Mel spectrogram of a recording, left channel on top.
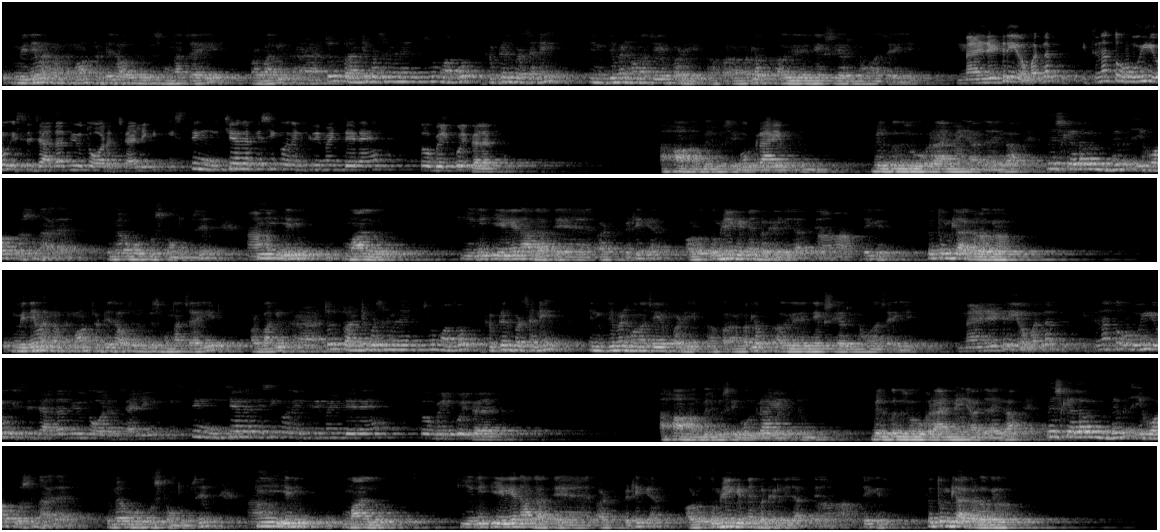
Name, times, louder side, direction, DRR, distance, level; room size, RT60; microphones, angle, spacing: voice 1, 0.1-2.2 2.5-5.5 5.9-9.1 18.1-19.7 20.2-21.7 22.0-23.9 24.2-27.0 27.7-31.4 31.7-32.0 32.4-33.2, right 1 dB, 70° right, 0 dB, 0.8 m, -26 dB
voice 2, 9.5-15.4 15.7-16.5 18.9-19.4 21.0-21.3 25.6-25.8 26.7-26.8 31.3-31.6 32.8-33.2, left 3 dB, 80° left, 6 dB, 0.4 m, -31 dB
2.8 x 2.8 x 4.0 m, 1.2 s
head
